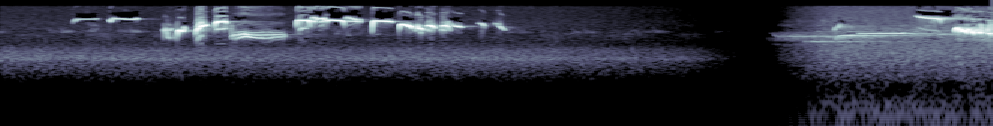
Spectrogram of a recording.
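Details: European robin, a wild bird in spring, delivers a high, thin phrase of sliding whistles and rapid twitters, goes silent for two seconds, then starts another shrill, rising phrase.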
